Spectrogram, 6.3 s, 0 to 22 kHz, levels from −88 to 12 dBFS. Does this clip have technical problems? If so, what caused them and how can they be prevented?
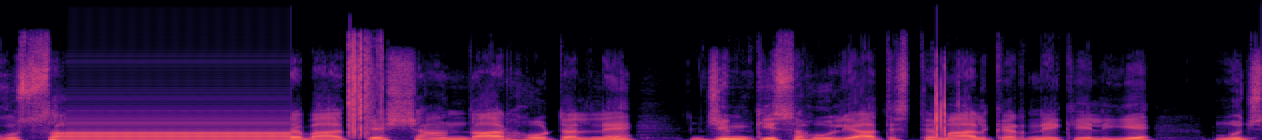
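Yes. From 0.35 to 1.46 s the speech is replaced by a system hang loop: an 11.61 ms fragment repeats exactly, which fits a 512-sample buffer. At a repeat rate of 86.1 Hz, it is heard as a steady buzz rather than a stutter, and about a second of speech is lost. The driver or host stopped supplying audio while the playback hardware kept cycling through its last buffer. Prevent it by fixing the stalling driver or process and having the output mute on underrun instead of recirculating stale data.

Cable scratch noise appears twice, at 1.75 to 1.93 s and at 4.66 to 4.86 s, the second just after "نے جم کی سہولیات". Each is a short burst of dense, uneven crackle and rustle about 5 dB below the speech. The likely cause is a worn cable, connector or control being moved, its contact resistance fluctuating rapidly as it shifts. 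Prevent it by replacing or cleaning the suspect connectors and securing cables so they cannot move during recording.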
